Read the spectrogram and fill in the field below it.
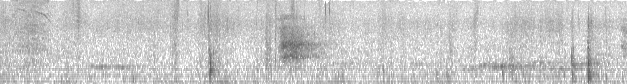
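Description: Footsteps crunch on cobblestones.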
